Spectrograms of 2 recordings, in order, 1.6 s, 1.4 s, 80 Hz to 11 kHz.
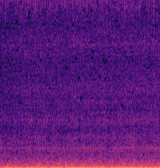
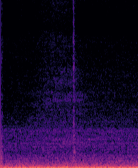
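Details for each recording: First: Jeep Grand Cherokee 4.0 straight six, head refitted, new radiator, still warming up: deep, even idle, smooth low rumble, no lifter ticking from top end; healthy. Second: Jeep Grand Cherokee 4.0 with catalytic converter cut off, restarted after slush froze in the upper radiator hose and two gallons of antifreeze were added: loud, open, slightly uneven idle near 900 rpm; rough idle owner blames on missing cat.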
